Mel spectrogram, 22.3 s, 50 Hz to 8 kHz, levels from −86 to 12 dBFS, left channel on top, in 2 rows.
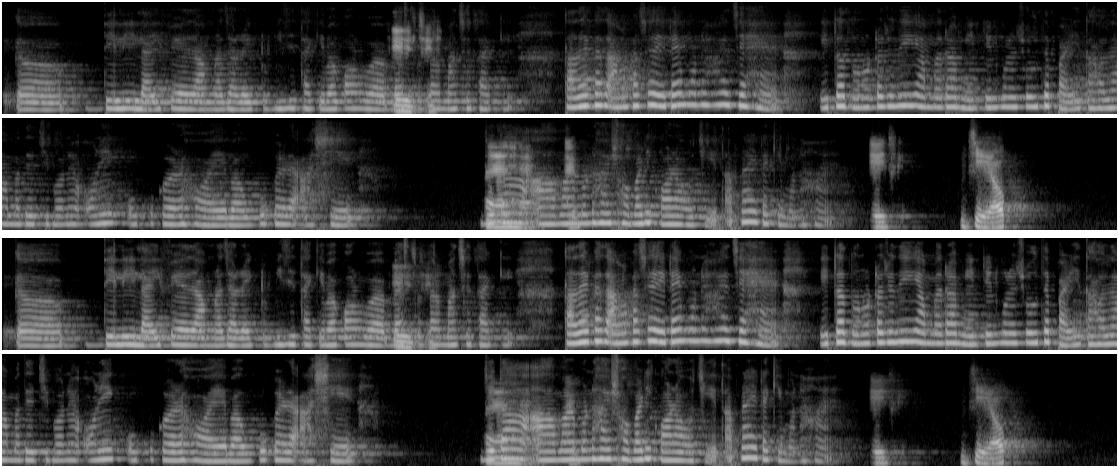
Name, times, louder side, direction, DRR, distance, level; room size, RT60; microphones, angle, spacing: voice 1, 0.0-4.0 4.3-14.7 15.9-19.4, right 2 dB, 55° right, 7 dB, 2.4 m, -24 dB
voice 2, 3.9-4.3 16.0-16.5 16.8-17.0 19.8-20.0 20.7-21.2, left 4 dB, 85° left, 16 dB, 0.9 m, -22 dB
29.0 x 24.0 x 6.4 m, 0.87 s
head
